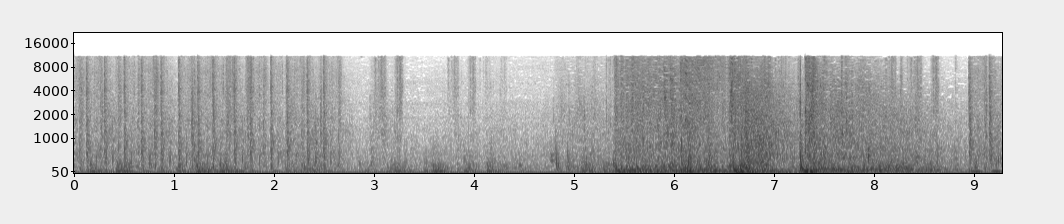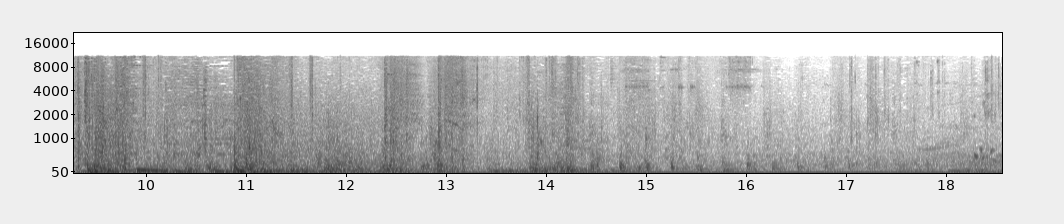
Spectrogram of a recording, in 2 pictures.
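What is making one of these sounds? Building pieces snap into place with quick clacks.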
